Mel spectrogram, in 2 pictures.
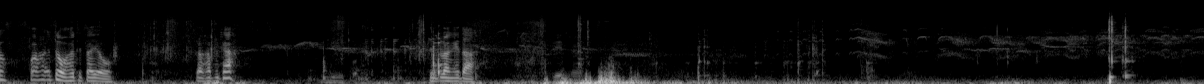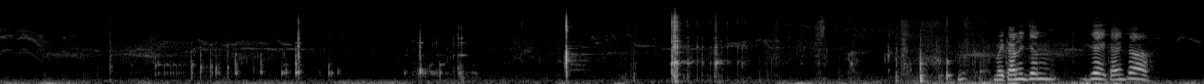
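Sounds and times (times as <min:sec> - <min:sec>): small bird singing: 0:02.0 - 0:16.2, 0:16.8 - 0:24.0
cups and thermos clinking: 0:03.1 - 0:04.8, 0:11.1 - 0:11.4, 0:13.5 - 0:16.9, 0:18.7 - 0:19.6.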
